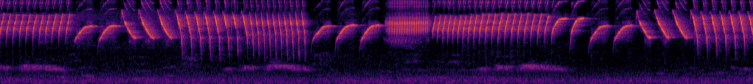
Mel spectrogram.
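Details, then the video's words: Canary in full song, played to get juvenile canaries singing; rolling trills of repeated down-slurred notes alternate with slower swept whistles and a short buzzy burst mid-way. "Suara Burung Kenari Gacor Ngerol Nembak! Ampuh Untuk Pancingan Kenari Paud Biar Bunyi"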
